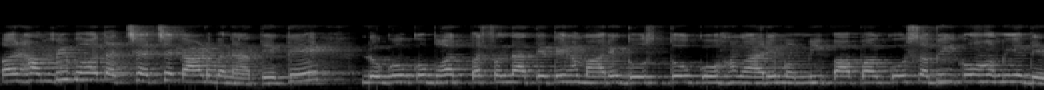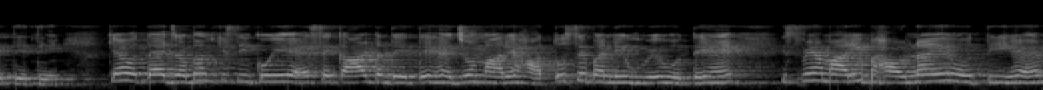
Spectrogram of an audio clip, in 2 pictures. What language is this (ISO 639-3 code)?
hin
